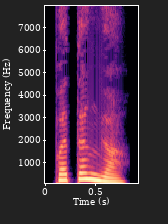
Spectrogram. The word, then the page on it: ಪತಂಗ: Kannada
